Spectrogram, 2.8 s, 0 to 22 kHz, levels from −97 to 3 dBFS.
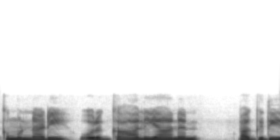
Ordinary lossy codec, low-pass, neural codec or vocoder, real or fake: none; 7.2 kHz; none; real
